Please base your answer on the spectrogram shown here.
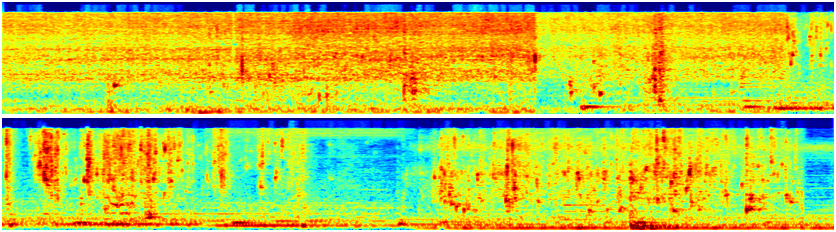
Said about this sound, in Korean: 이 상태로 그대로 물을 받아서 씻어주세요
